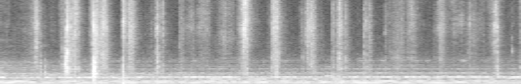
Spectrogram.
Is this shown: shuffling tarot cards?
yes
